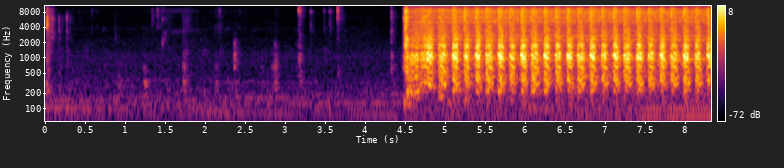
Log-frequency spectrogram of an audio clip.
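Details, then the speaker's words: Alfa Romeo 145 Cloverleaf after sitting 8 years, roughly 3/4 tank plus a jerry can of fuel: even starter cranking at about three and a half beats a second that never catches; fuel pump found not delivering, pump being removed. "So, a bit of an update. We found the fuel pipe. The fuel pump isn't fuel pumping."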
